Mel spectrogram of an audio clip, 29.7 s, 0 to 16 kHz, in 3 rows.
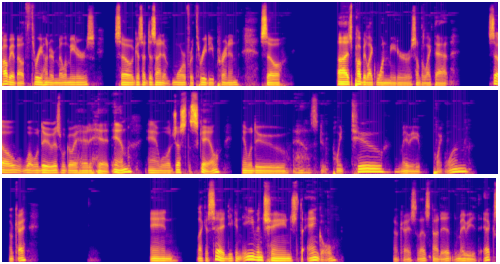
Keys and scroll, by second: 12.1 m, 15.7 ., 16.1 2, 16.4 Return, 18.4 ., 18.8 KP_1, 19.3 Return, 26.1 KP_9, 26.2 KP_0, 26.7 Return, 29.5 KP_9.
